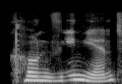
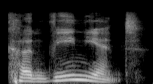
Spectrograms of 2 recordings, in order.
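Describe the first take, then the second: First: The first vowel is a full o sound. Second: The first vowel is a reduced uh sound. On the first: The speaker calls it wrong. "instead of con convenient or something like that" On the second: The speaker calls it right. "this o becomes an uh"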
